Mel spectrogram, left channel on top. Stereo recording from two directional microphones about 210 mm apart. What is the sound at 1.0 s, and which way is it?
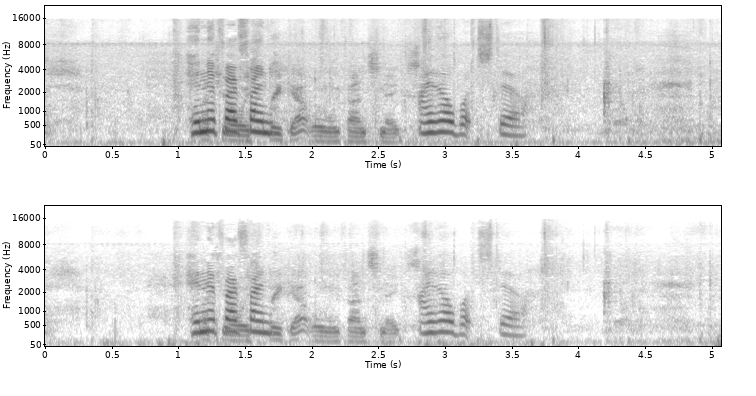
Speech, 15° left (ahead or behind).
